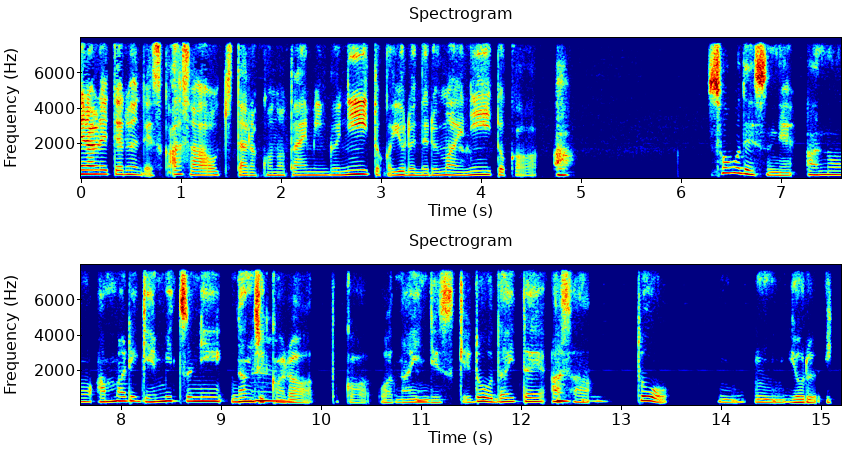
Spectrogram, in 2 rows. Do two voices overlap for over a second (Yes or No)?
No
